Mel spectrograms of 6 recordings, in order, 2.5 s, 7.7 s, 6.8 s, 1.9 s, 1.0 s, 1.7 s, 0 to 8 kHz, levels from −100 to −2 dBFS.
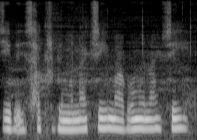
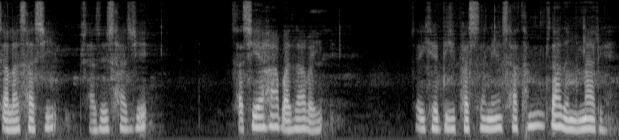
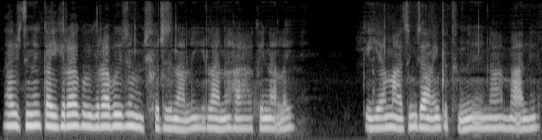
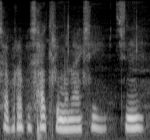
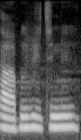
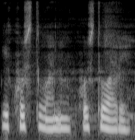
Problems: none marked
